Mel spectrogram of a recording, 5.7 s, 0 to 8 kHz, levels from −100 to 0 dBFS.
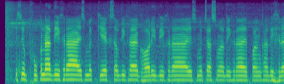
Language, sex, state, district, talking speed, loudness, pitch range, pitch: Hindi, male, Punjab, Fazilka, 240 wpm, -18 LUFS, 155-170 Hz, 160 Hz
